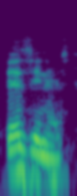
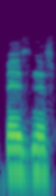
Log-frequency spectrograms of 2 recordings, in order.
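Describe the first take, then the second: First: It is said as busy plus ness, three syllables. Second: It is said as the usual two-syllable word. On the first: It names the state of being busy. "but I pronounce it busyness" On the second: It names commercial affairs or routine activity. "The word is business"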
